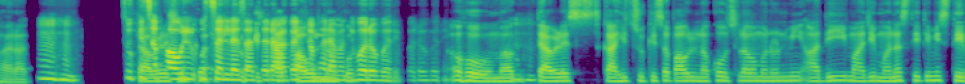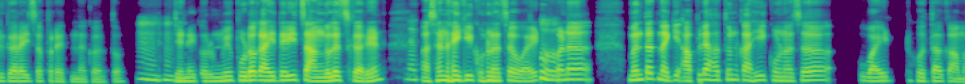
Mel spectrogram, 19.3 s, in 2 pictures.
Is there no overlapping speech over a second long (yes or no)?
no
